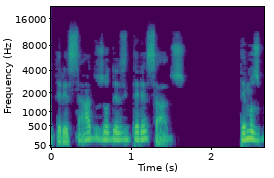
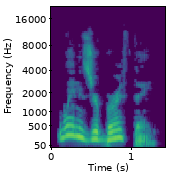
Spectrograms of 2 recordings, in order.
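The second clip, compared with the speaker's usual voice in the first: slow question, "birthday" drops at the end; falling intonation; 5 semitones higher, slower than usual. Shown as a demonstration. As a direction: start "When" high and let "birthday" fall. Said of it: "nós baixamos a voz no final da frase". (entonação decrescente em "When is your birthday?")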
